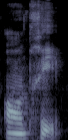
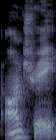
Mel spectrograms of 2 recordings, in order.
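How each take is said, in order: First: The word is said with a French pronunciation. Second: The word is said with an English pronunciation.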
